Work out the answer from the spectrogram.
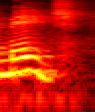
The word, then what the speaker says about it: Maid: ali o Google Tradutor como é que se pronuncia né é made o nome da série então mente lá no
